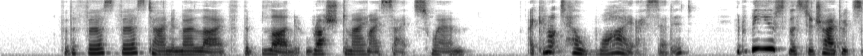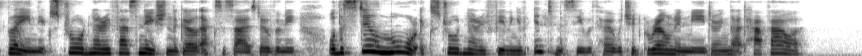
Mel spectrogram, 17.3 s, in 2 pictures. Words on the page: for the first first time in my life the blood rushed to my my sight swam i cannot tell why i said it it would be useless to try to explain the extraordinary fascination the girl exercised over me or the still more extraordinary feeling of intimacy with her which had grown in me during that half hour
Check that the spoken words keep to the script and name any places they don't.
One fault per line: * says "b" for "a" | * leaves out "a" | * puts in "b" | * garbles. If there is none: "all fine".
all fine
